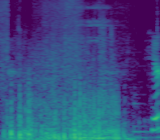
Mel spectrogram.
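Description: Clothing rustling and shuffling close to the microphone as a seated person pulls her pants up, a dense scuffling stretch that dies away after about a second and a half.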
